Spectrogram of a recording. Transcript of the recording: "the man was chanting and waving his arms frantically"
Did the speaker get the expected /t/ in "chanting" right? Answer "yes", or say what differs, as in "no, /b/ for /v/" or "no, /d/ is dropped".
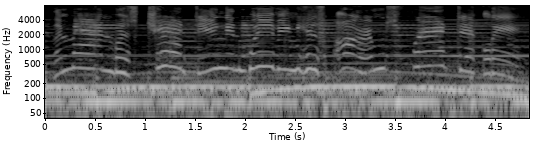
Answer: yes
